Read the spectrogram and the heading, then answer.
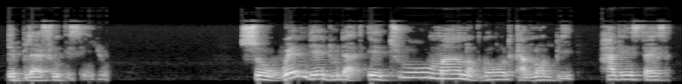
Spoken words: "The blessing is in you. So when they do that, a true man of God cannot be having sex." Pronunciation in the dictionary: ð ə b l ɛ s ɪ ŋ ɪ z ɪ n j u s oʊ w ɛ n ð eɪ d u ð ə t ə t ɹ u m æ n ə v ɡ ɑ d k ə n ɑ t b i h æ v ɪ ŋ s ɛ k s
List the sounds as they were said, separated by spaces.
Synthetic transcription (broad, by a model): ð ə b l ɛ s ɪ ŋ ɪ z ɪ n j u s oʊ w ɛ n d eɪ d u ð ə t ə t ɹ u m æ n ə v ɡ ɑ d k ə n ɑ t b i h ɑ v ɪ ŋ s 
